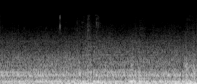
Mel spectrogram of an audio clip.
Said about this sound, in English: But there were some questions in my survey about the sound quality from inside the cab. Well, this is it. And this is what people hear on my phone when I'm talking to them. It's kind of loud.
